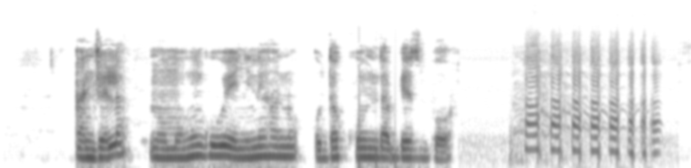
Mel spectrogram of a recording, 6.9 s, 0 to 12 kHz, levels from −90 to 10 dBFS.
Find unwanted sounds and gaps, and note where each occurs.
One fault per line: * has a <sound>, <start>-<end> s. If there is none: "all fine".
* has a laugh, 5.1-6.6 s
